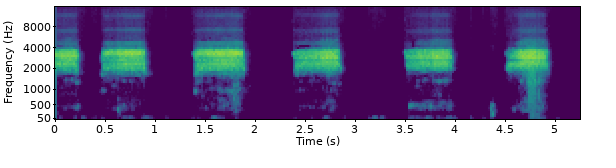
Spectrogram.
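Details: Male barn owl bringing a rodent to the nest on an April evening, 8:45 PM, 2012. Six harsh, hissing screech bursts, each about half a second long, come roughly once a second with brief silences and soft low thumps between.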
